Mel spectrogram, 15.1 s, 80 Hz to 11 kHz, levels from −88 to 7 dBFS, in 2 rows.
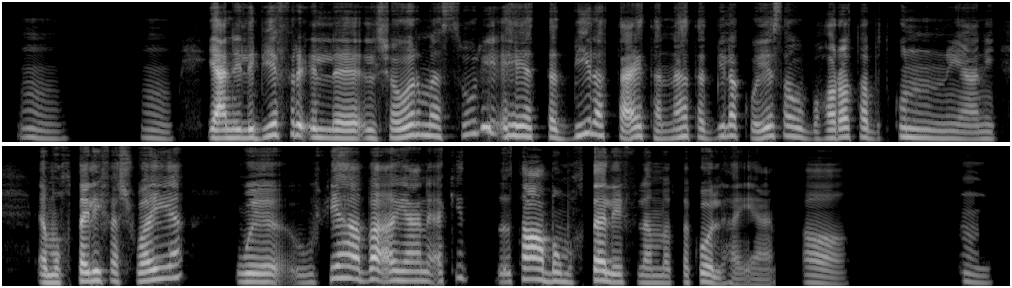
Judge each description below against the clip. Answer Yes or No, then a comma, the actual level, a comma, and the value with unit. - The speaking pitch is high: Yes, high, 195 Hz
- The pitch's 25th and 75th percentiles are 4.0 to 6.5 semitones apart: Yes, average, 4.4 semitones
